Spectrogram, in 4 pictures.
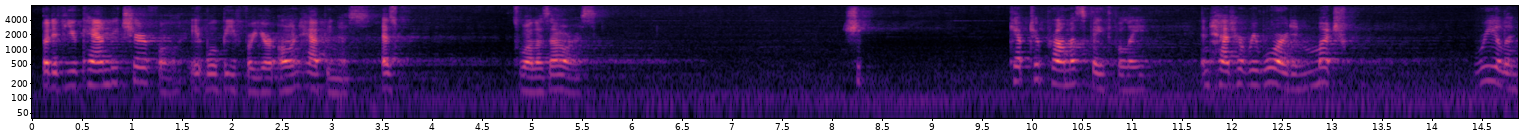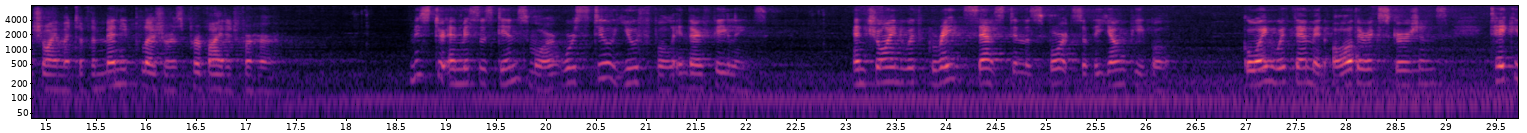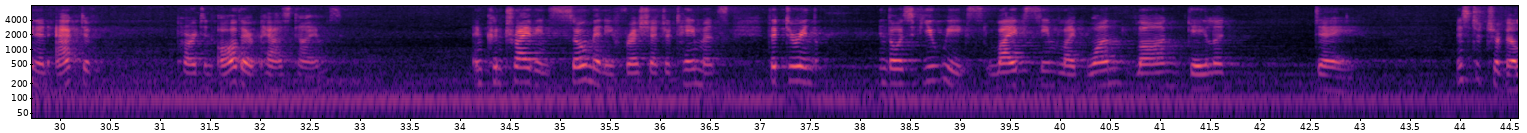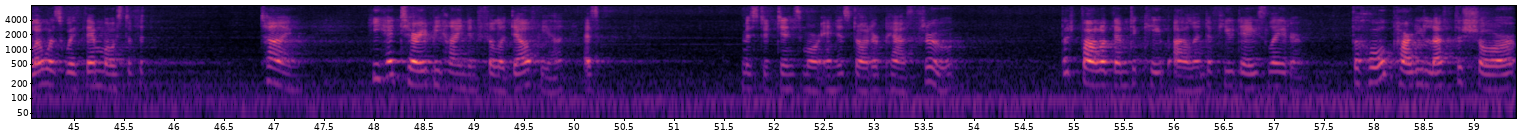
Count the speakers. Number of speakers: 1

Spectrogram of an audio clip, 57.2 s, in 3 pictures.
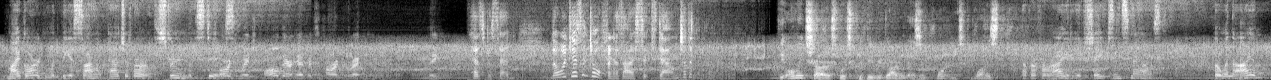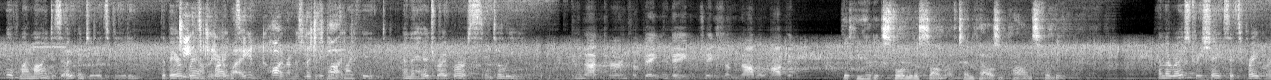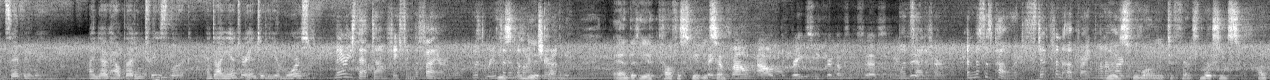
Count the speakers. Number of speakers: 4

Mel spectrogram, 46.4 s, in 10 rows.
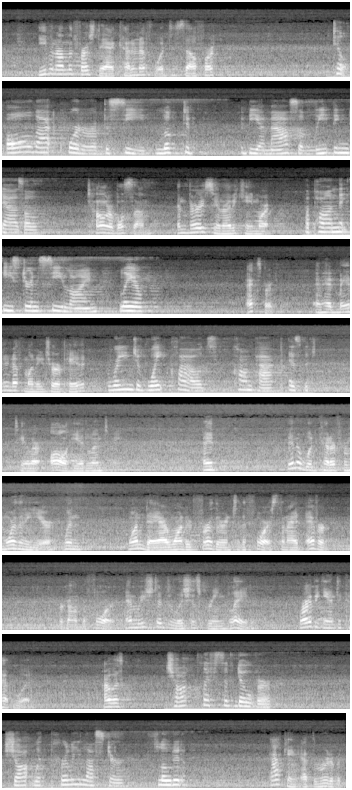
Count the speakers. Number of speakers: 2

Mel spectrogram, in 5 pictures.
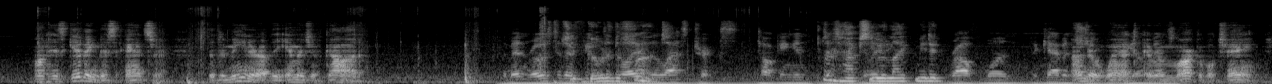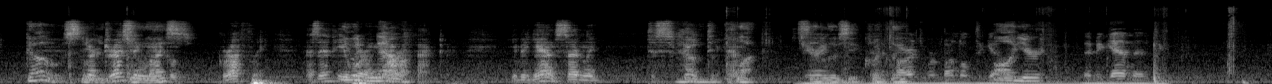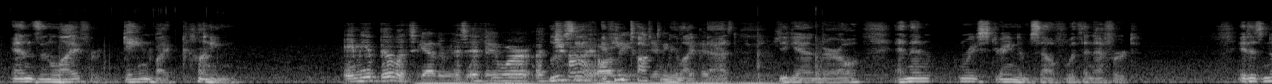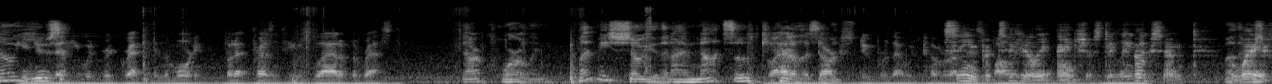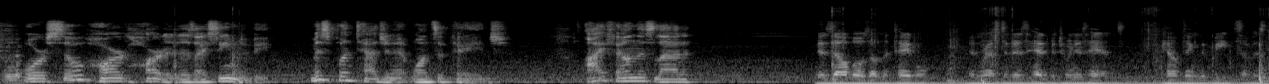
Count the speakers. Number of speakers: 3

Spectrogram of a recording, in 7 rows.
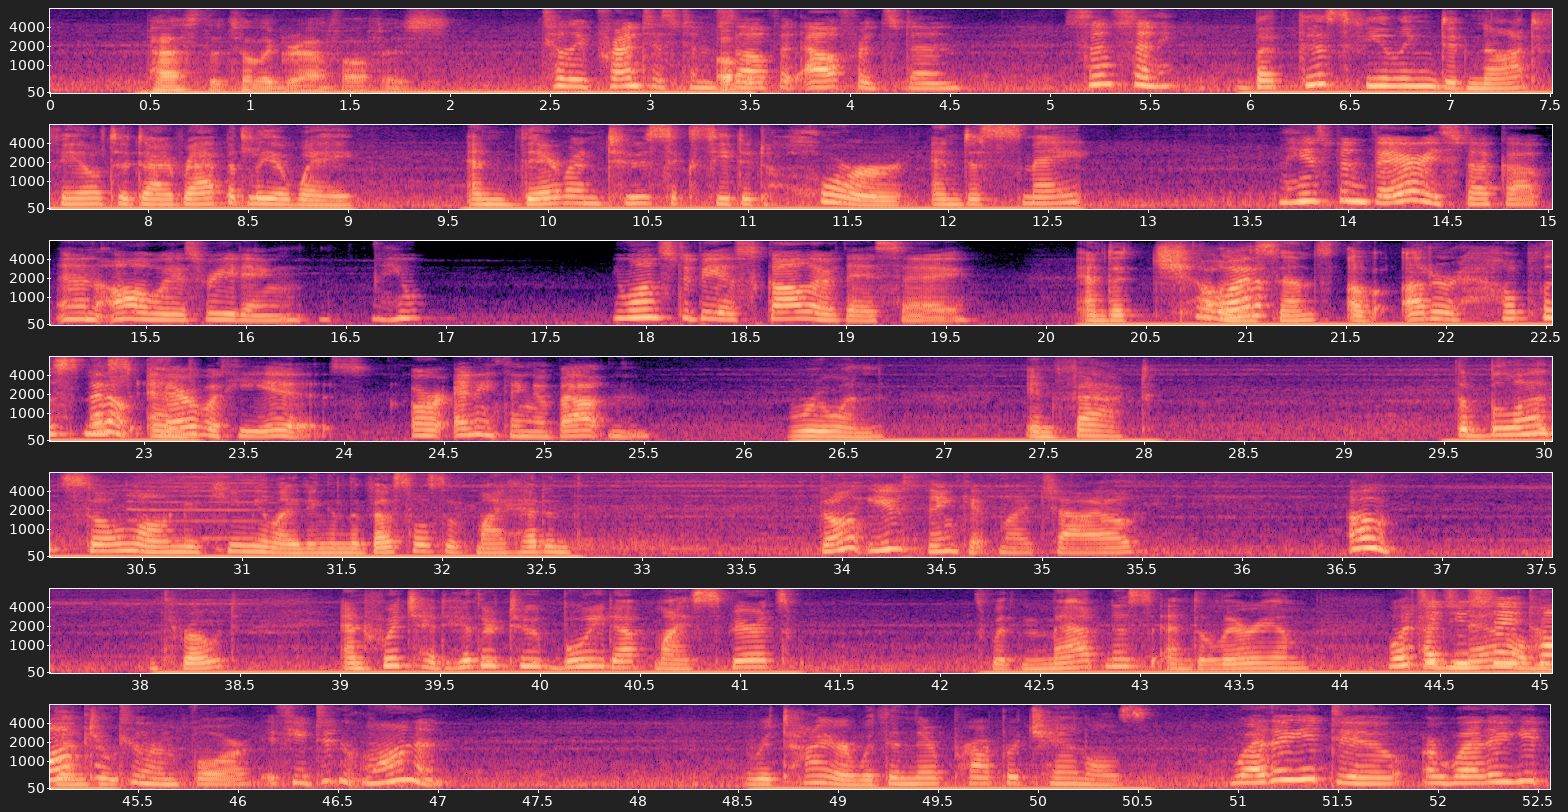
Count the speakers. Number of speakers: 3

